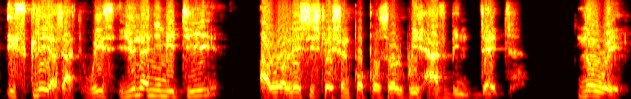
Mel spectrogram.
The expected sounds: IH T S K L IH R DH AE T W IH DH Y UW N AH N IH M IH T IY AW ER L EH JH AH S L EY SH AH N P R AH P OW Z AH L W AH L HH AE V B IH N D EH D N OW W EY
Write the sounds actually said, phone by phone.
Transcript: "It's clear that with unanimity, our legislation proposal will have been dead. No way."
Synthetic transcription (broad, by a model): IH T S K L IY R DH AE T W IH DH Y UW N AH N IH M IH T IY AW ER L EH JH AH S L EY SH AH N P R AH P OW Z AH L W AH HH AE V B IH N D EH D N OW W EY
